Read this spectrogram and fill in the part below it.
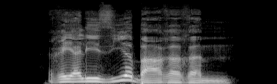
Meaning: strong dative masculine/neuter singular comparative degree of realisierbar
- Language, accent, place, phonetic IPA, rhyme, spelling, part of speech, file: German, Germany, Berlin, [ʁealiˈziːɐ̯baːʁəʁəm], -iːɐ̯baːʁəʁəm, realisierbarerem, adjective, De-realisierbarerem.ogg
